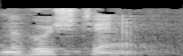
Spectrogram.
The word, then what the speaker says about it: Nehushtan: If you are a Hebrew scholar, you may pronounce it differently, but that's how I see it being pronounced, Nehushtan.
